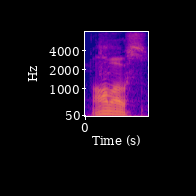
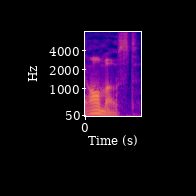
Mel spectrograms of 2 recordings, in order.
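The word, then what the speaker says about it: Olmos: there's no element well i'm just trying to make the l really subtle because it's the only way i know how to say it's like almost or edward james almost yeah there's an l in his name there's not an ellen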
